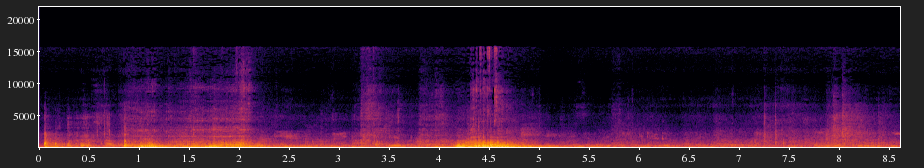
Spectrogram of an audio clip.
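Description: Muffled, indistinct talking in a room, loudest in two stretches: about one to two seconds in and again about four seconds in.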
